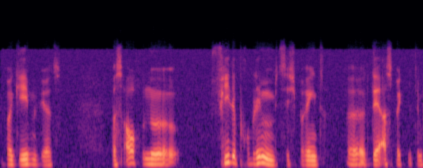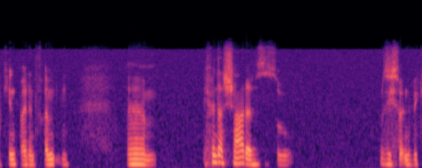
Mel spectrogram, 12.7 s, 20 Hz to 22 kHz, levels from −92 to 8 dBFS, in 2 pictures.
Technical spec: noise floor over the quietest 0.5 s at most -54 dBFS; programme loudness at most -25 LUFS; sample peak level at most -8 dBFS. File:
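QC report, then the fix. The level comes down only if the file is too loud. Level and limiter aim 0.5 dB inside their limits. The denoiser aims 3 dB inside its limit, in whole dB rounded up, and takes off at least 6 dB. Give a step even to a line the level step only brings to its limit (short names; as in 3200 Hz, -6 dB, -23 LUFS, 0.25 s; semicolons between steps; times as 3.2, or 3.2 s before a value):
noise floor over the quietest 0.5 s -50 dBFS: fail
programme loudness -18.0 LUFS: fail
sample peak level -2.0 dBFS: fail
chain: gain -7.5 dB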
